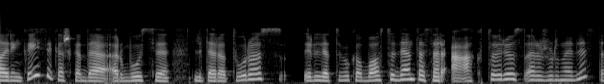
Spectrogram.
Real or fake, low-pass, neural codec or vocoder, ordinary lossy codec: real; 5.4 kHz; none; AAC, 48 kbps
